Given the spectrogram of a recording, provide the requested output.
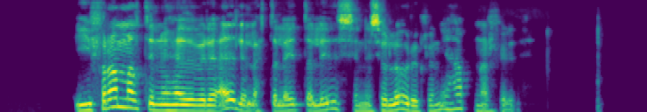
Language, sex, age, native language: Icelandic, male, 18-19, Icelandic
